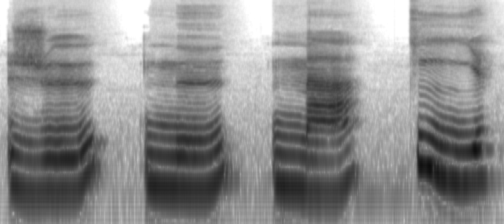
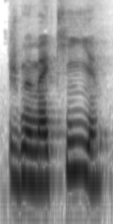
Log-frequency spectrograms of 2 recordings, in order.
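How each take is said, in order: First: It is said very slowly, syllable by syllable. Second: It is said fast, with some sounds dropped. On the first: Each syllable can be followed. "very slowly" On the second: This is how native speakers say it. "fast, as a native speaker would do"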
